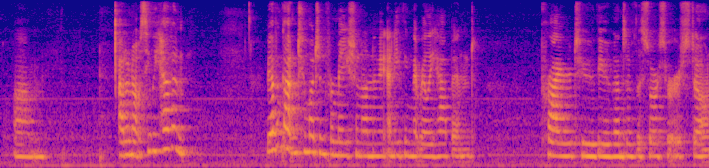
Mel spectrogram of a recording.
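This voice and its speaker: A woman speaks at a moderate pace with long, frequent pauses. Noticeable background noise runs underneath. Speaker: amateur reader. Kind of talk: casual reading commentary. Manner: casual, hesitant, trips over words.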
